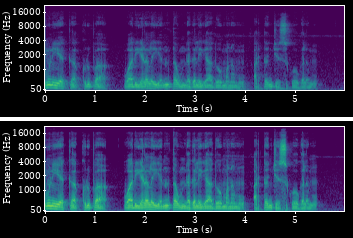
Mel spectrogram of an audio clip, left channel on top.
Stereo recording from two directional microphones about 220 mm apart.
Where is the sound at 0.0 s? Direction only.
40° right (ahead or behind).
